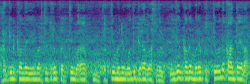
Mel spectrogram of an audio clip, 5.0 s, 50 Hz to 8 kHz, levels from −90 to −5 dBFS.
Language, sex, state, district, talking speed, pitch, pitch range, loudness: Kannada, male, Karnataka, Dharwad, 205 wpm, 170 Hz, 160-180 Hz, -15 LUFS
